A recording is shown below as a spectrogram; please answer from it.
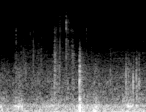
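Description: Fireworks shells bursting: a few faint crackling pops and then one sharp bang about a second in, over a low rumble.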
